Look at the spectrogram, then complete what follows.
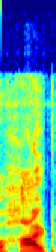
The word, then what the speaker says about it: हार्ट: बाद आर आएगा तो इ ए का उच्चारण आ के रूप में होगा तो हार्ट हो जाएगा।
